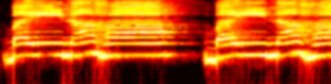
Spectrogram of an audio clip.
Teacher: یہ بین یہ بئی ہے, اسمائل آئے گی فیس پہ اسمائل لے کر آئے, مسکراہٹ لائیں. بینہا, اب نون کی زبر کو لمبا نہیں کرنا, نہا غلط ہو جائے گا نا, صرف ہا لمبا ہوگا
